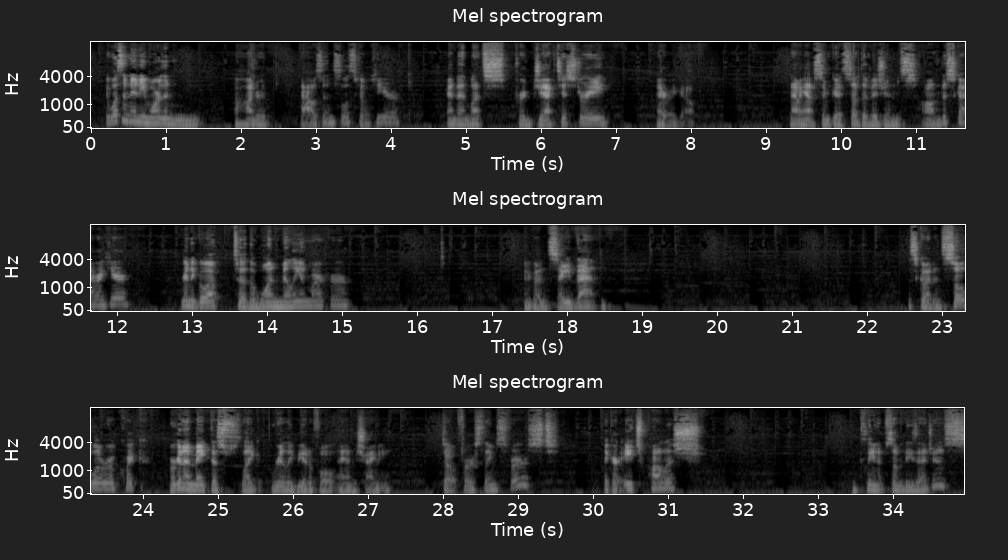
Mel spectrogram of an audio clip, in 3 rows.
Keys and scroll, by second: 1.8 ctrl+d, 2.8 shift+f, 3.8 2, 8.2 shift+f, 8.9 shift+d, 11.3 shift+f, 12.3 ctrl+d, 16.9 Return, 20.3 s, 27.6-28.9 typing, 31.0 s.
